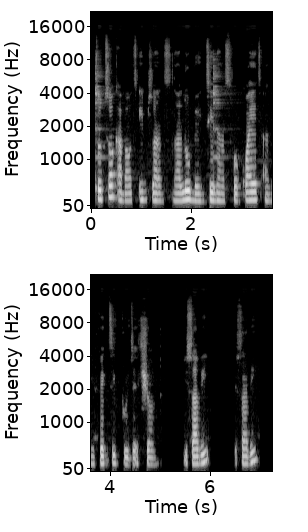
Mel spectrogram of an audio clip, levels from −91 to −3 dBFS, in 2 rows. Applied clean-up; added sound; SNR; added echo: none; Cowbell; 20 dB; none.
